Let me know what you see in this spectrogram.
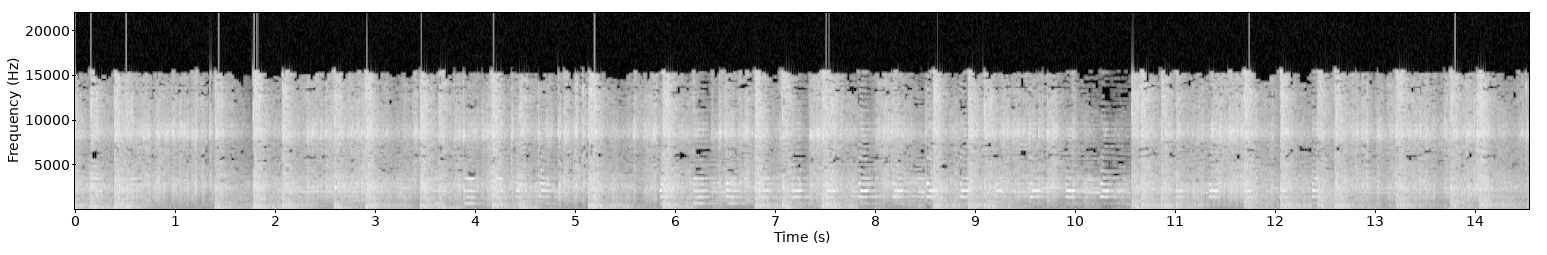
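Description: Multi-shot fireworks cake firing continuously: a dense, unbroken run of shots and aerial bursts, about two loud reports a second, with crackling between them.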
